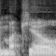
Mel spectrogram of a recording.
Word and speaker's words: Machiel: Well, I um so which is a Dutch name, very difficult for most Americans to pronounce. Most people call me Miel or anything that comes close to it.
